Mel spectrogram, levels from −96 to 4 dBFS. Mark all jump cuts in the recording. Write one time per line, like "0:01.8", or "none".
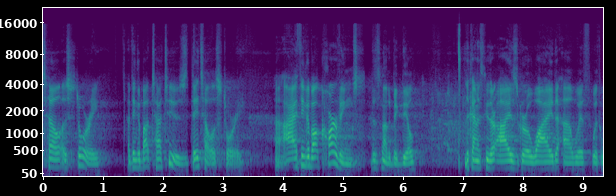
0:02.4
0:03.8
0:05.5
